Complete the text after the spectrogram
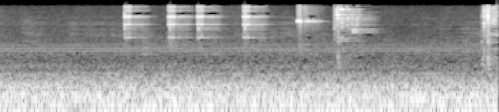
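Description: Electronic buttons beep with short high tones.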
